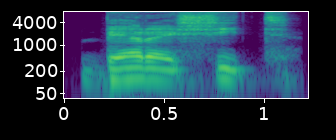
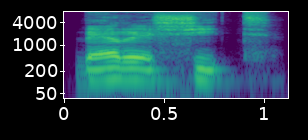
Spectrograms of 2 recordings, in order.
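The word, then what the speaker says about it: בראשית: and those are pronounced Bereshit. Bereshit. So, not very pleasant. Sounds kind of like bury something unpleasant.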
